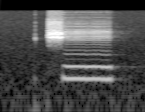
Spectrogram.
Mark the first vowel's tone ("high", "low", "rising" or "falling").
high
